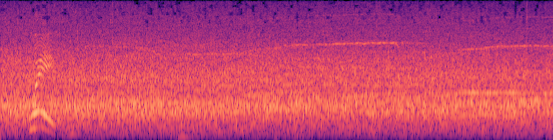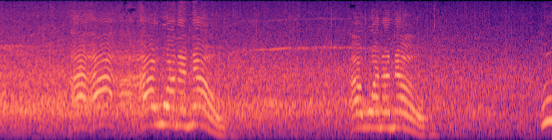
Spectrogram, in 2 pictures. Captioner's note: cheers and applause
